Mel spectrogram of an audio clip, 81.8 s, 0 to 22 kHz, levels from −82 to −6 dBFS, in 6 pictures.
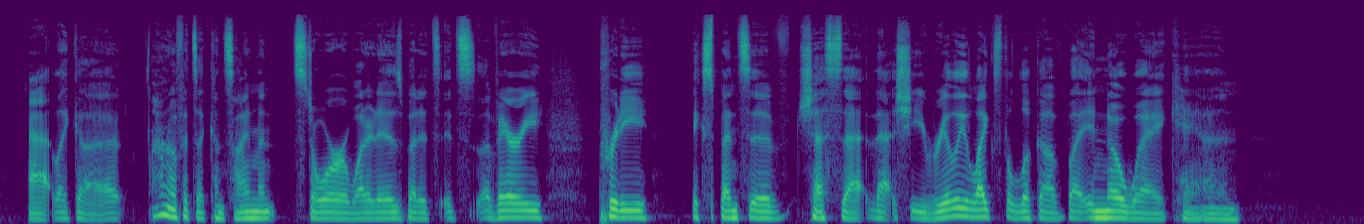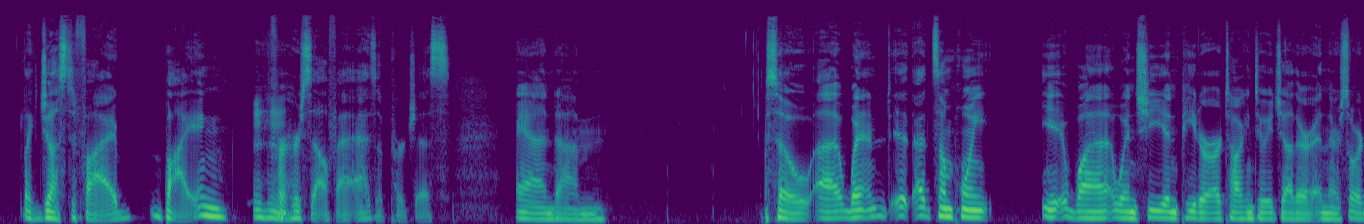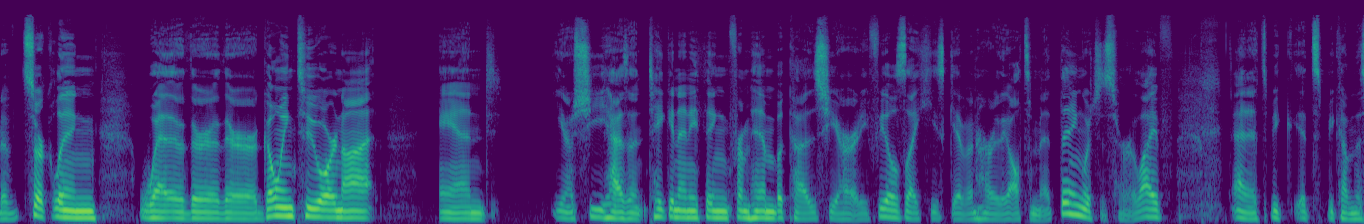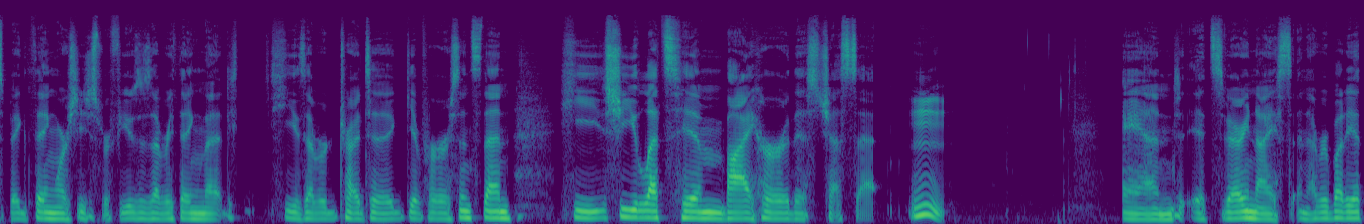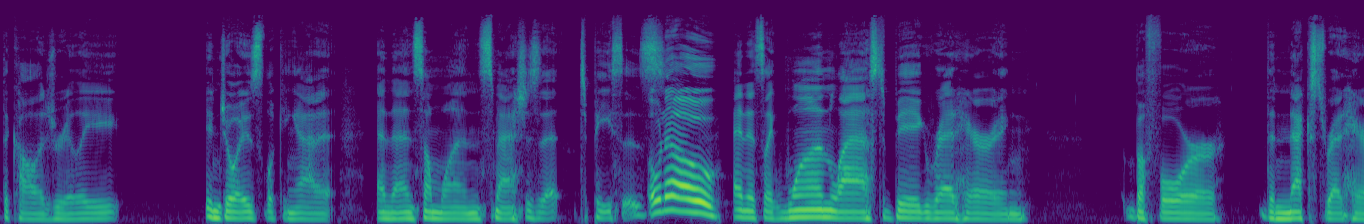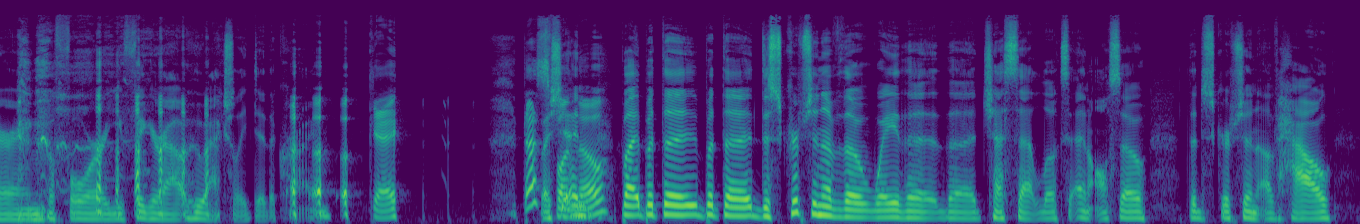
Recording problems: none

